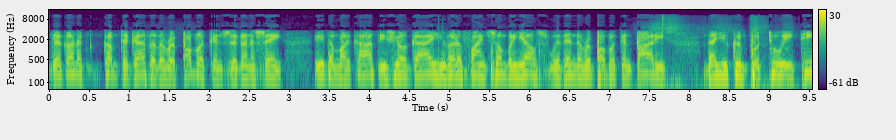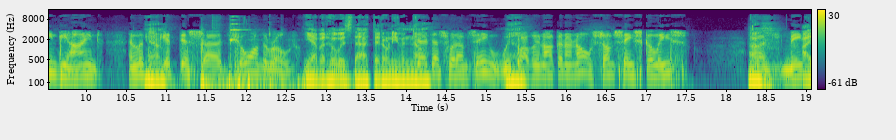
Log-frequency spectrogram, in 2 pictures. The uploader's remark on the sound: takes calls from the audience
